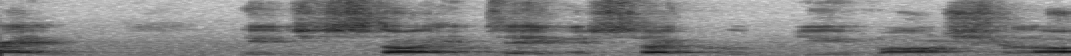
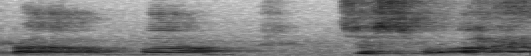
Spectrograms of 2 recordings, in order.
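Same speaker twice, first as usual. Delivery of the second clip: put-on child calling mum; slower than usual. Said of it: "running downstairs and going".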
